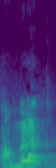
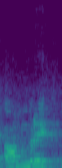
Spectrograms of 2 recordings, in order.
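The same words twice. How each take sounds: First: "अमृत" को गलत अम्रत बोलें; children's misreading. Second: "अमृत" को अम्रित बोलें; री sound in अमृत. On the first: Retold or imitated. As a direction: misread "अमृत" as amrat, ra not ri. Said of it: "कई बच्चे पढ़ते हैं इसको". (बच्चों वाला "अमृत", र की आवाज़ से) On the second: Shown as a demonstration. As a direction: say "अमृत" as amrit, with ri. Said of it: "री की आवाज आ रही है ना". ("अमृत" में री की आवाज़)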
